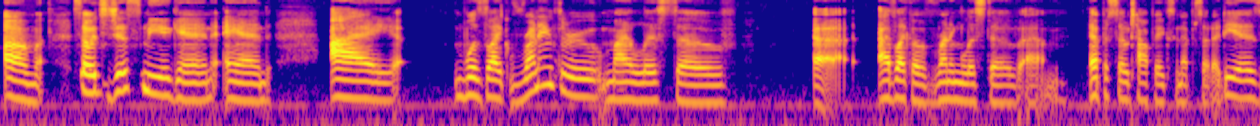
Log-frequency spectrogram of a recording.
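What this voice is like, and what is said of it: Scratchy, hoarse voice. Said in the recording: “my voice is a little bit scratchy”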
